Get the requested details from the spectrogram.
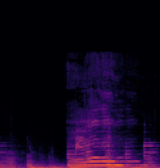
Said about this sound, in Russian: а это котенок был.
